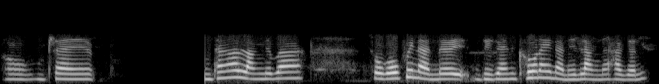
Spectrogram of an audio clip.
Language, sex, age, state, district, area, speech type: Bodo, female, 18-30, Assam, Baksa, rural, conversation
